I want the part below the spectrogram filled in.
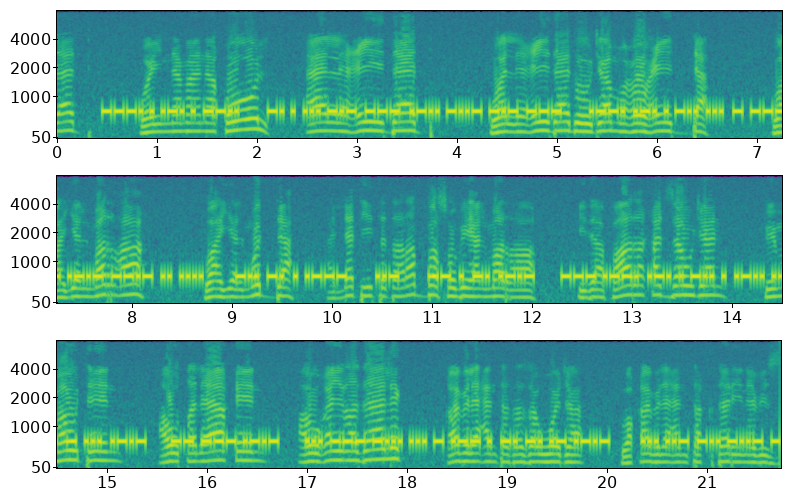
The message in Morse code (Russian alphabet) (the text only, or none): ЧЕРЕЗ НЕСКОЛЬКО ПРЕДСТОЯЩИХ ДНЕЙ У МЕНЯ ОПРЕДЕЛИТСЯ МОЯ СОБСТВЕННАЯ …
